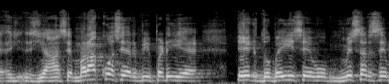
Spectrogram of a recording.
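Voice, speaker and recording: A middle-aged Islamic scholar giving a religious lecture, telling anecdotes and stressing his points through repetition. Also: high-pitched. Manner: storytelling, acts out remembered dialogue. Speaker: Islamic scholar and Quran reciter.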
